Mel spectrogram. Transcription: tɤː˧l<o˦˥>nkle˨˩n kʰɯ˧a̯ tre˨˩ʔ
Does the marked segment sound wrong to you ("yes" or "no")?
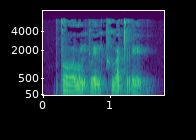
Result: yes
